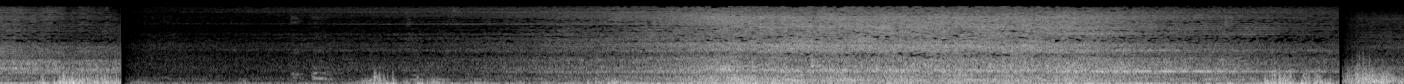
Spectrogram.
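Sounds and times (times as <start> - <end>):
train passing at speed: 0.0 - 14.0.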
